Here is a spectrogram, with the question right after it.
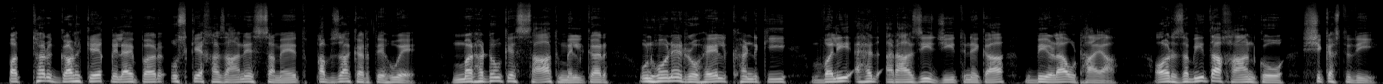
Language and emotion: Urdu, neutral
